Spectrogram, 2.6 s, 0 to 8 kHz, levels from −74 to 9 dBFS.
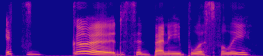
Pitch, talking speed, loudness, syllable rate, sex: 235 Hz, 115 wpm, -18 LUFS, 3.9 syllables/s, female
